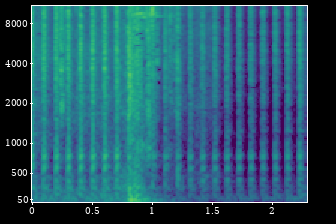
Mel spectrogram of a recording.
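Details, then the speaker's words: 2010 Chevy Impala in cold weather with quick, even plastic clicking, about ten a second, from behind the glove box. The passenger-side blend door actuator's worn gears are slipping; the driver-side actuator is not the source. Fix: replace the passenger actuator. "Use your ears, you can hear it coming from inside the glove box as opposed to the driver's side Blend Door Actuator, which is down here. You can distinctly hear it's coming from right there."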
